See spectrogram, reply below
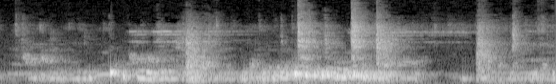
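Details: Indoor cooing of a performing male white pigeon, low throaty rolls interrupted by several sharp clattering knocks and rustles.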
